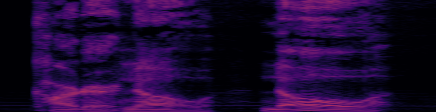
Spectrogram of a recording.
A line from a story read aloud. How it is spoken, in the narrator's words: I shouted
